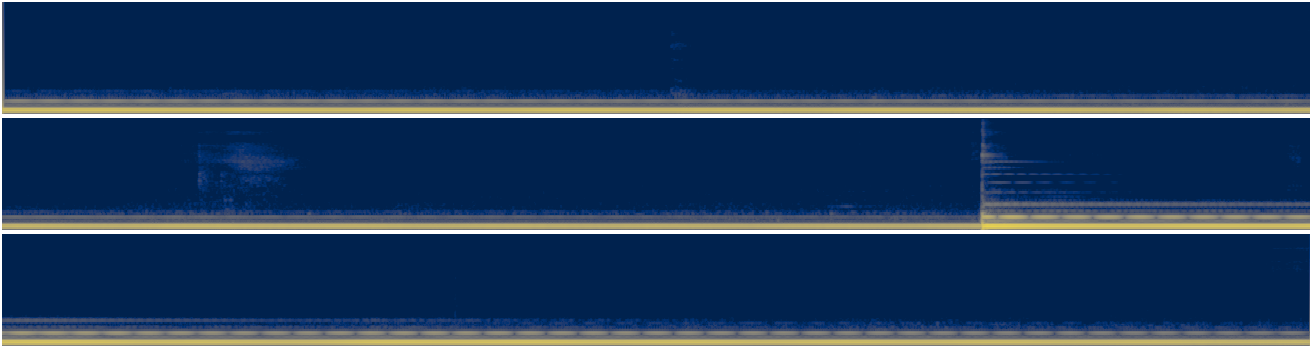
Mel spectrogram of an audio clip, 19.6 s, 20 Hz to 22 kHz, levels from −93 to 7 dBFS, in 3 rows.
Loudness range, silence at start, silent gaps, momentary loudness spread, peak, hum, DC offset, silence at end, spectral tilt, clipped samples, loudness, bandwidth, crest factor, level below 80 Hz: 7 LU; 0 s; none; 8 LU; 0 dBFS; none; under 0.1%; 0 s; -15 dB/octave; under 0.1%; -15 LUFS; 0.7 kHz; 14 dB; -54 dBFS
